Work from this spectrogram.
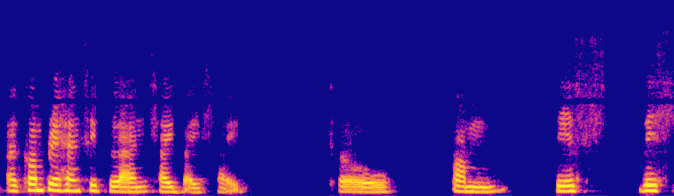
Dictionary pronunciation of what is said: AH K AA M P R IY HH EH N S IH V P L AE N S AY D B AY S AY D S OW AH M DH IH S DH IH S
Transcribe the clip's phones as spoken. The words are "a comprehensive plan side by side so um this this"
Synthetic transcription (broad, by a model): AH K AA M P R IY HH EH N S IH V P L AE N S AY D B AY S AY D S OW AH M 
